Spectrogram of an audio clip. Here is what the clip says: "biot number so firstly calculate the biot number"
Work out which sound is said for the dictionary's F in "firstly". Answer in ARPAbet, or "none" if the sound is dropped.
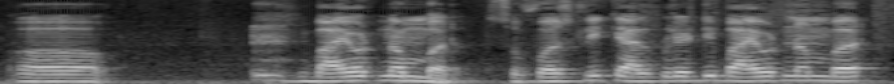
F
